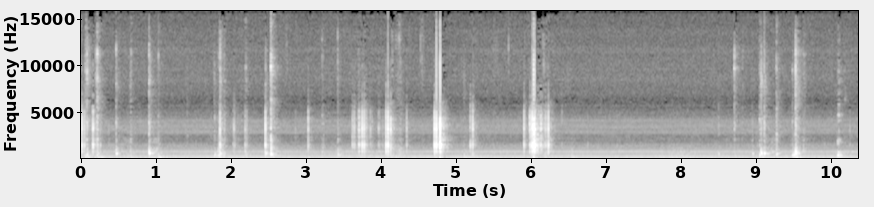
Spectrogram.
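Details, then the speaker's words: Philco tube radio, garage-stored over 20 years, with new tubes and a new IF: only a steady low mains hum with scattered clicks; touching the antenna terminal adds no noise, so no signal passes through the set. "I'm getting no see when I touch the antenna terminal with this this blade it should you know should make a noise not making any noise so we're not getting signal through the whole thing"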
